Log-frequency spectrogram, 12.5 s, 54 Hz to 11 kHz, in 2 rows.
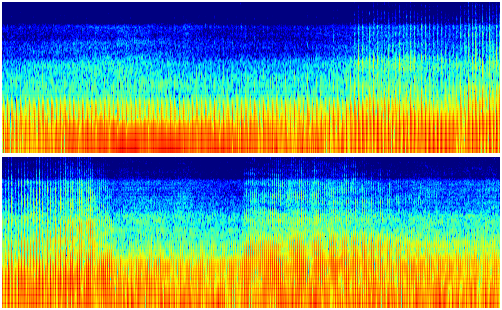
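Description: Honda CB150X's single-cylinder engine running under way over a low wind rumble. About four seconds in it revs up with rising pitch, breaks off briefly for a gear change, then climbs again near the end.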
